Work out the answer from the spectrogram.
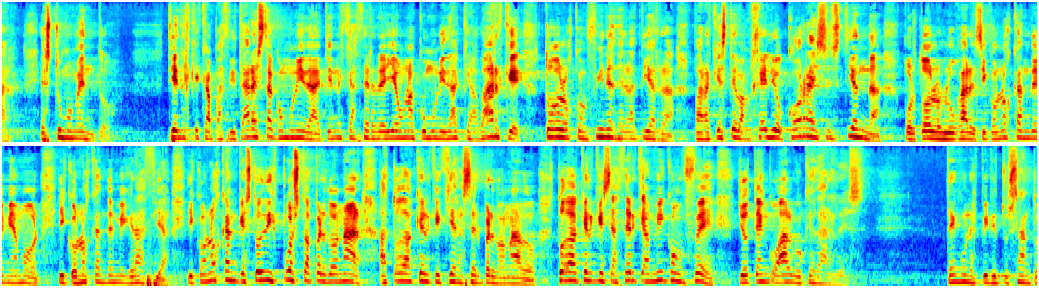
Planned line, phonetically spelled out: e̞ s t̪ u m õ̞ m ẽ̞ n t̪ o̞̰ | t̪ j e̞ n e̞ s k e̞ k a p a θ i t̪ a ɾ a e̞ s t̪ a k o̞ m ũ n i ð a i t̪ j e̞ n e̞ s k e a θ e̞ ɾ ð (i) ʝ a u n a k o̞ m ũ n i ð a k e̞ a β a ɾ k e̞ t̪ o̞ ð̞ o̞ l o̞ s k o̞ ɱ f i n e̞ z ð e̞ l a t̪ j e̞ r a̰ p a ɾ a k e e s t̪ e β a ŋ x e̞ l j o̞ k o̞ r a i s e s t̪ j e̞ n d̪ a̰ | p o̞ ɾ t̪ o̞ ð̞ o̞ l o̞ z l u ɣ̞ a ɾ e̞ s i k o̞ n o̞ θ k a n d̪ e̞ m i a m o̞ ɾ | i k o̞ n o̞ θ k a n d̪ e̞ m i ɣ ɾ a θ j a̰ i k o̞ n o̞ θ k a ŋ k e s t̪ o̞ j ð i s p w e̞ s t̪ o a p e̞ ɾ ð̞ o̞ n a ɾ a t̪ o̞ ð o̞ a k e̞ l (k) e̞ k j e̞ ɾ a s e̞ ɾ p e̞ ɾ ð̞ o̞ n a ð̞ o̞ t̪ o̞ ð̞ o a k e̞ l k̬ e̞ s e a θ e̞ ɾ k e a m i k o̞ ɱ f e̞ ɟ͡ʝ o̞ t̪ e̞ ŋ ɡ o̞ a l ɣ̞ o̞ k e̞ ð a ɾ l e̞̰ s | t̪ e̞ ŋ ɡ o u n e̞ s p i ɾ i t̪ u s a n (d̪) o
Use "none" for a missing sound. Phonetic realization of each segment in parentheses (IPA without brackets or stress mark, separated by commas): e, k, t̪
